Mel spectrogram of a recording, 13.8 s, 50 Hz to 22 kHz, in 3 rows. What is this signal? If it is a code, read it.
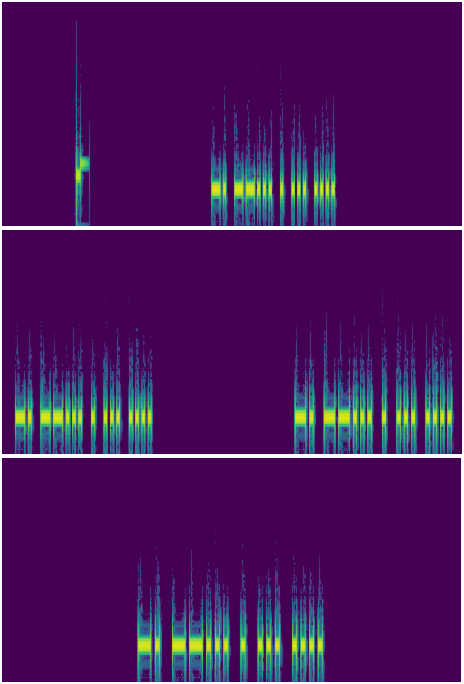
Morse code, heard as a keyed tone, about 35 wpm, 700 Hz. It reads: N7ESH N7ESH N7ESH N7ESH
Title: Speed Racing - USA Call Signs 28wpm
